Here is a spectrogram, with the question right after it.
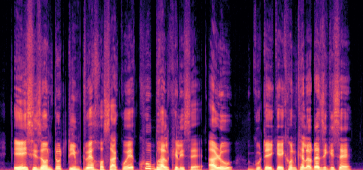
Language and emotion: Assamese, happy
